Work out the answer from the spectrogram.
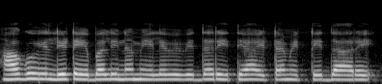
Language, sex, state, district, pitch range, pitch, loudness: Kannada, female, Karnataka, Bidar, 225-235 Hz, 230 Hz, -16 LUFS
